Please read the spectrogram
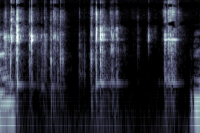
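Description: Small fishing sinkers and hooks being tipped back into a small plastic bottle: a few separate sharp clicks and rattles of metal on plastic.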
